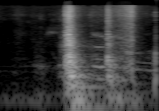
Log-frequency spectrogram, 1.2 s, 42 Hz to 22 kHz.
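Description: The driver's door of a 2004 Suzuki Espass ZL Extra, a van with a faulty sliding-door lock, gives a sharp latch clunk followed by a second softer mechanical knock, close and in an otherwise quiet space.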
